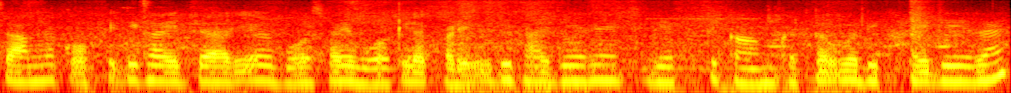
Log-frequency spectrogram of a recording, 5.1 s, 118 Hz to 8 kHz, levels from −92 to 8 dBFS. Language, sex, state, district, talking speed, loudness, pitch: Hindi, female, Chandigarh, Chandigarh, 260 wpm, -19 LUFS, 195 Hz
